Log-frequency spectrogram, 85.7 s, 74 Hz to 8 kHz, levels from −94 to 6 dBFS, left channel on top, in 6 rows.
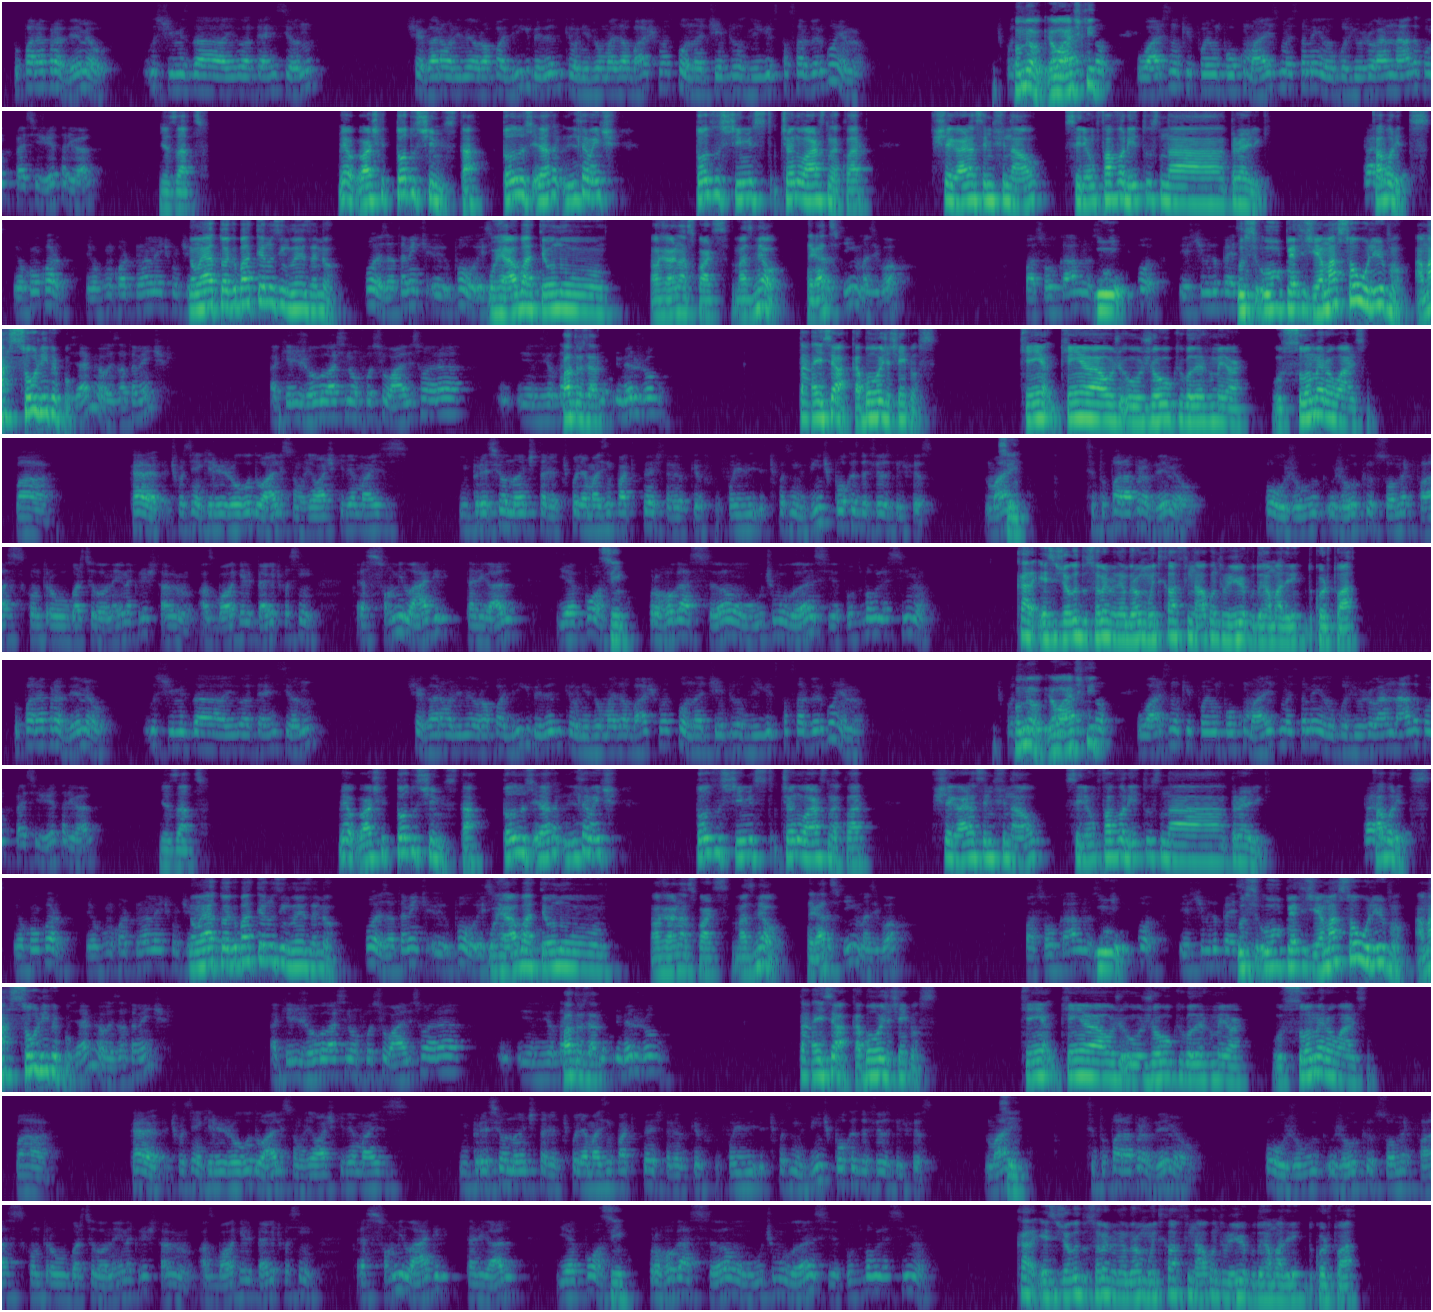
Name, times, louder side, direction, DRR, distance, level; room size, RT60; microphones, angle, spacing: voice 1, 0.1-1.1 1.4-3.2 4.1-8.6 10.1-11.1 11.4-15.3 27.9-28.2 28.7-30.6 32.2-34.1 36.7-37.6 38.8-39.5 40.0-41.1 43.5-44.5 45.6-47.5 47.8-48.7 49.0-49.5 57.3-57.7 58.5-61.2 61.7-66.5 67.0-67.4 68.0-69.1 69.8-74.6 75.0-76.6 77.0-77.6 77.9-80.8, left 3 dB, 15° left, 0.8 m, -44 dB
voice 2, 10.1-11.0 15.9-16.3 17.7-20.4 21.2-23.0 23.6-26.9 28.0-28.5 30.5-31.9 33.5-34.7 35.1-36.9 39.5-39.8 40.9-43.6 48.5-48.9 50.9-52.2 53.1-55.3 55.6-56.5 67.2-67.3 77.5-77.7 81.6-85.0, left 5 dB, 65° left, 0.6 m, -32 dB
3.2 x 3.0 x 2.3 m
head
